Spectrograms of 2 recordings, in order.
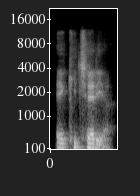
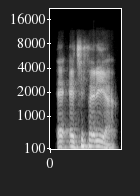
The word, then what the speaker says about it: HechicerIA: And how do you pronounce it? HechicerIA. HechicerIA.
